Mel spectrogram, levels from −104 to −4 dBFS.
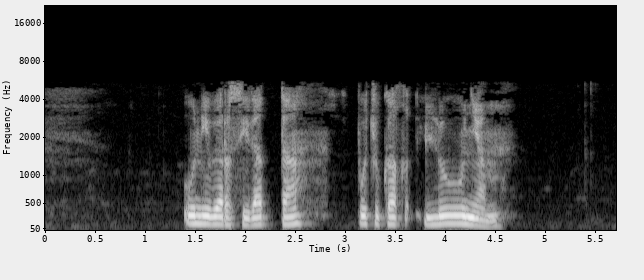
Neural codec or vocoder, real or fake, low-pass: none; real; 5.4 kHz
